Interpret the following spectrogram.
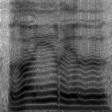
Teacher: Padahal seharusnya adalah huruf gha bukanlah huruf qalqalah yang harus berbalik, tapi banyak orang di luar sana membacanya dengan suara yang berbalik, ghairil magdu.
